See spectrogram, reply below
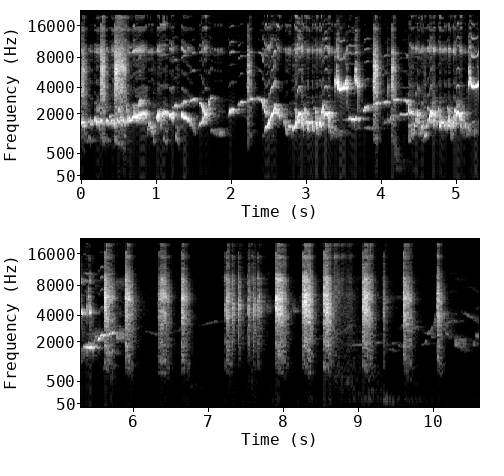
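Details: White-rumped shama, long-tailed Aceh type, pouring out a continuous varied warble of whistled slurs for six seconds, then a series of sharp ticking clicks.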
